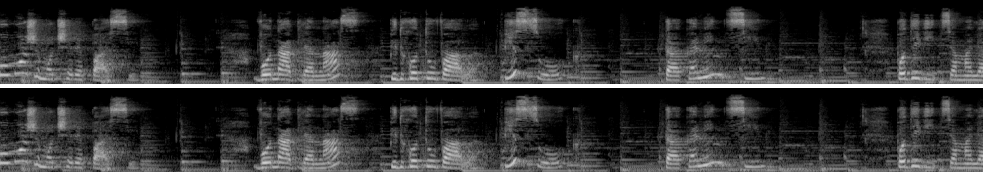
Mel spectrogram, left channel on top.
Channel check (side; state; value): both; identical; correlation 1.00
